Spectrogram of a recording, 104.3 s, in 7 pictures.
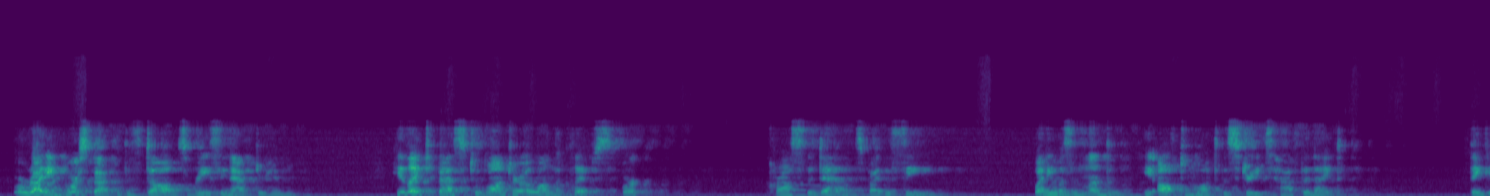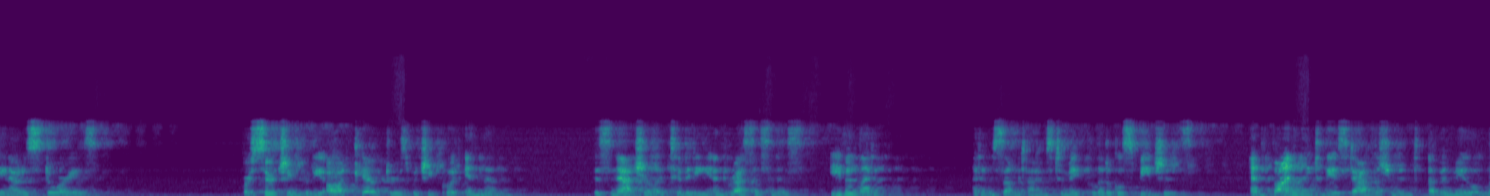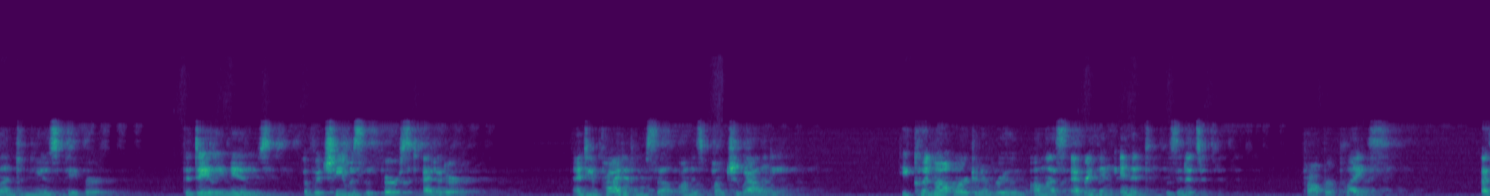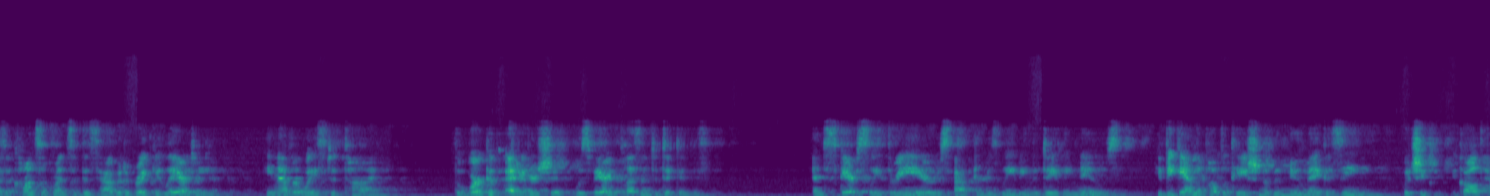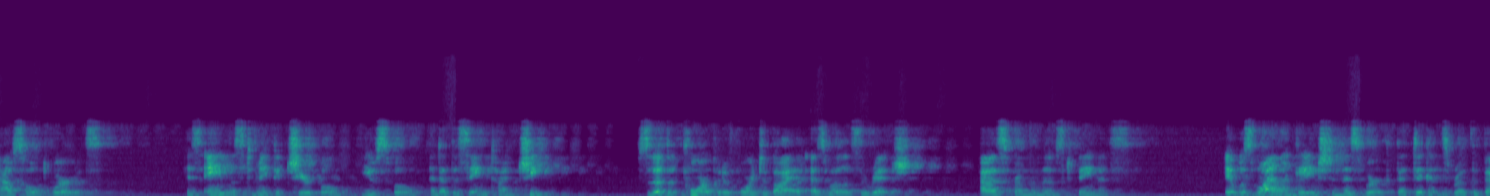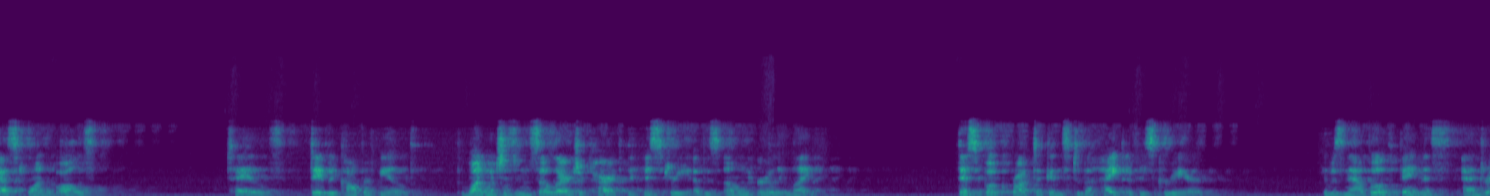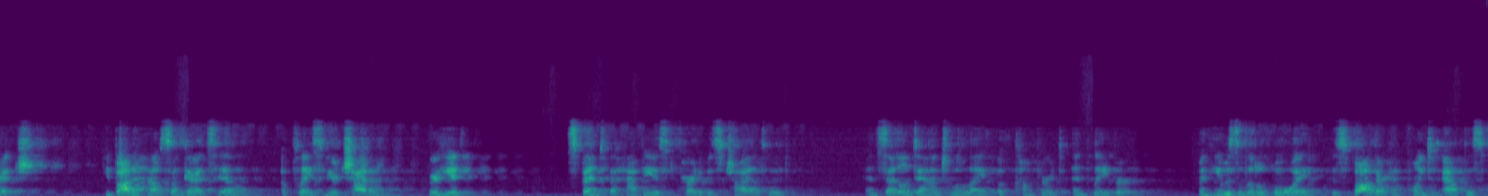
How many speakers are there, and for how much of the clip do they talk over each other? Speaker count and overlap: one, no overlap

